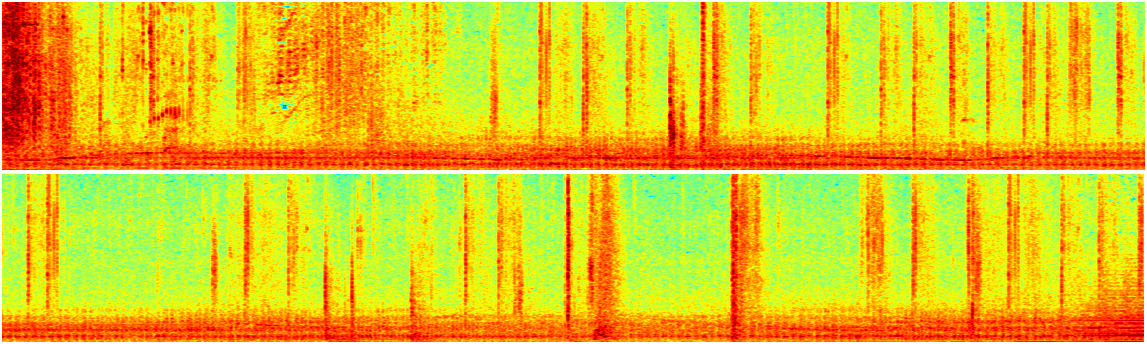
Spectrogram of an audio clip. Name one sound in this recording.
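Footsteps patter quickly across a rooftop.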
